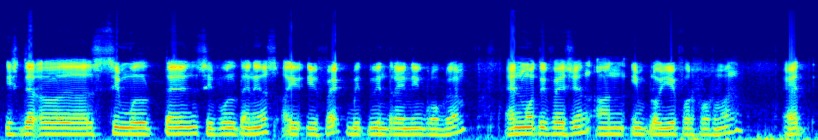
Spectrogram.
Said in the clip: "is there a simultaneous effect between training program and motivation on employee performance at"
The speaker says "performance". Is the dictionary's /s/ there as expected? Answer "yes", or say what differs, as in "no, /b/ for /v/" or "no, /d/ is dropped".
no, /s/ is dropped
